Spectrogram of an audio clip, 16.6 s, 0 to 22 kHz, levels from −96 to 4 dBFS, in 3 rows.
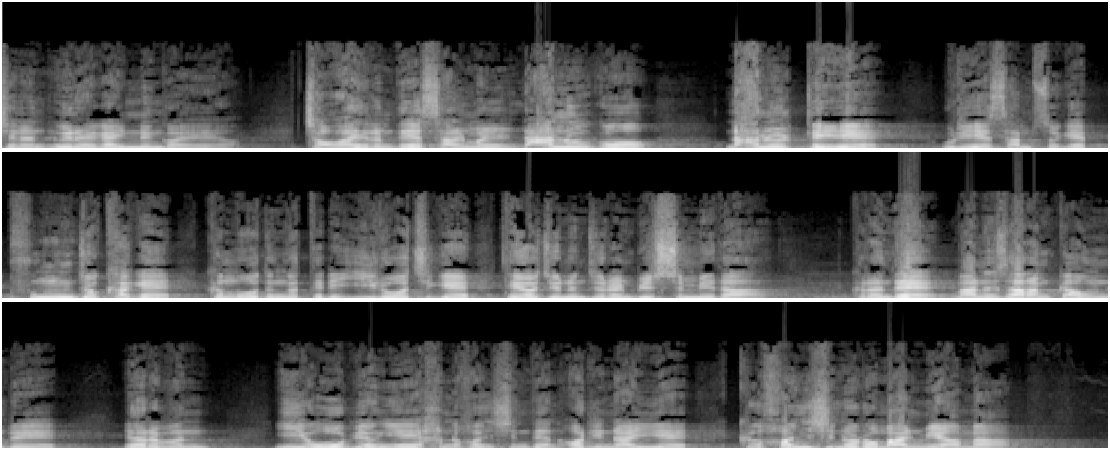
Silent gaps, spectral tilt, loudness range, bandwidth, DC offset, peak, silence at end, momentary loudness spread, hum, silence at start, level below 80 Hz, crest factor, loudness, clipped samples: none; -4 dB/octave; 3 LU; 16 kHz; under 0.1%; 0 dBFS; 0.45 s; 10 LU; none; 0 s; -38 dBFS; 16 dB; -15 LUFS; under 0.1%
